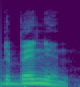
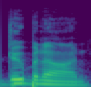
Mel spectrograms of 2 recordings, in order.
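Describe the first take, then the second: First: The name ends with a 'nyun' sound. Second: The name ends with a plain 'non' sound. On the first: This is believed to be the correct form. "I think it's Dubinion" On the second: Someone else said it this way. "Otis Kirk called him Dubinon"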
